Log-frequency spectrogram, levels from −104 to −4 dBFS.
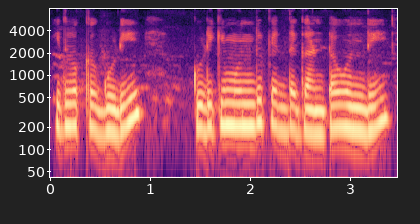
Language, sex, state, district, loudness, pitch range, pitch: Telugu, female, Telangana, Hyderabad, -11 LUFS, 195-225 Hz, 205 Hz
